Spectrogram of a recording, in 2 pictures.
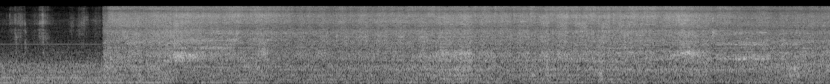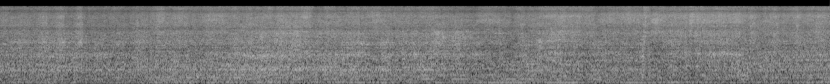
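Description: A hose sprays a hard jet of water against metal.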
